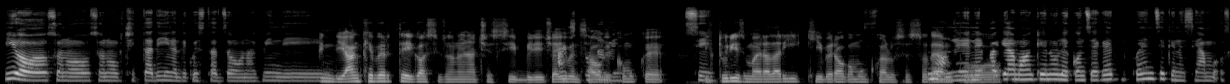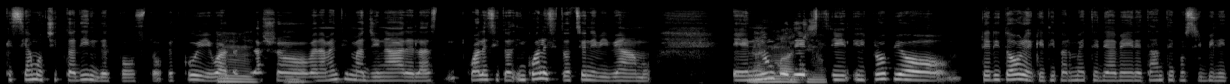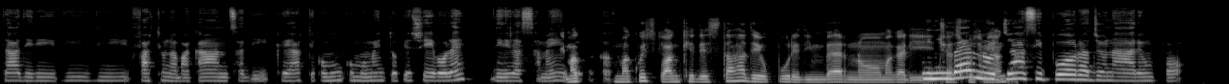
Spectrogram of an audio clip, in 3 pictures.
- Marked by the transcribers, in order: tapping; "Cioè" said as "ceh"; "conseguenze" said as "consequenze"; other background noise; "proprio" said as "propio"; "cioè" said as "ceh"
- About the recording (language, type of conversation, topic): Italian, unstructured, Come si può risparmiare denaro senza rinunciare ai piaceri quotidiani?
- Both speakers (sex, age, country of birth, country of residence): female, 55-59, Italy, Italy; male, 25-29, Italy, Italy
